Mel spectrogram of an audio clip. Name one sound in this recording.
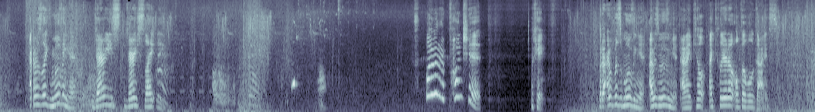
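A young woman talks animatedly and close into a microphone.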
